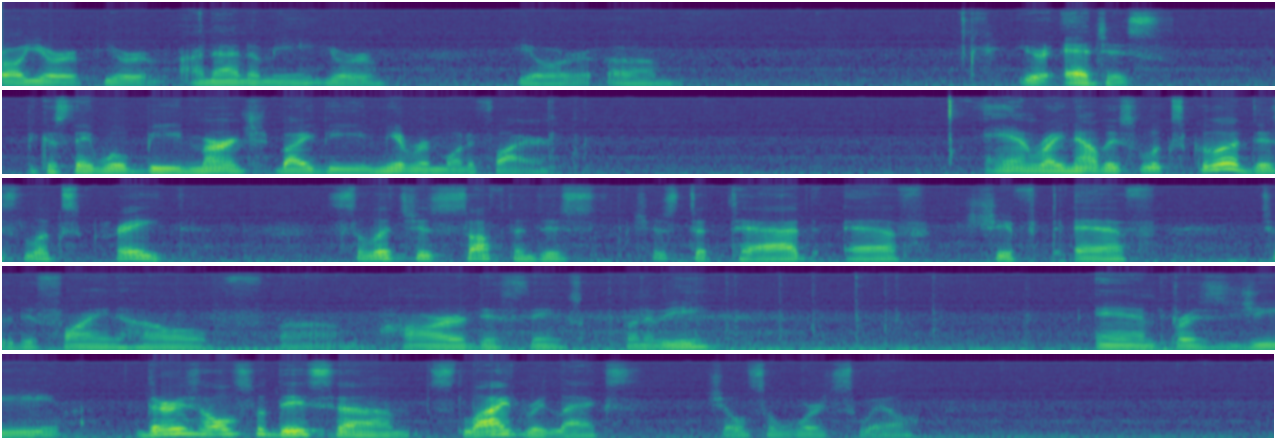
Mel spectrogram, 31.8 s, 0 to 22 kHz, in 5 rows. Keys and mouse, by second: 9.3 ctrl+z, 15.9 ctrl+z, 16.8 f, 17.4-20.3 drag, 18.2 shift+f, 20.3-25.1 shift+middle drag, 22.6 ctrl+z, 22.8 ctrl+z, 23.2 ctrl+z, 23.6 ctrl+z, 25.1 g, 31.1 middle click.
